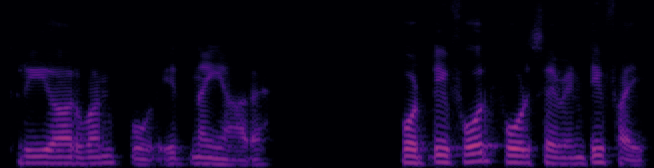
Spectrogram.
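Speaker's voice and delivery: low, soft counting to oneself; totting up aloud. Real, not acted. Teacher adds up figures aloud to himself.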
